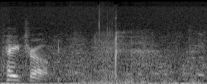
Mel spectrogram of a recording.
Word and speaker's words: Tetro: Now number 12 from Franklin Township, just boxing out Matt Tetro. Pronounced Tatro.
